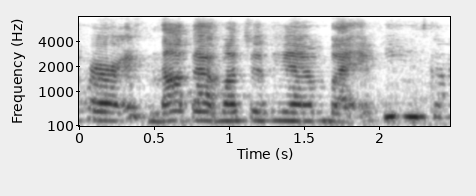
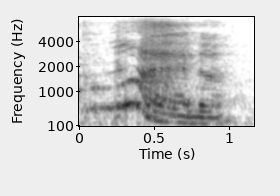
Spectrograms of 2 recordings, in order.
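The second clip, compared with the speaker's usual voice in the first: mock exasperation. Mock pleading with the woman.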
